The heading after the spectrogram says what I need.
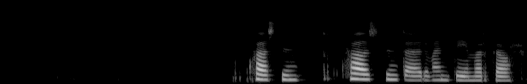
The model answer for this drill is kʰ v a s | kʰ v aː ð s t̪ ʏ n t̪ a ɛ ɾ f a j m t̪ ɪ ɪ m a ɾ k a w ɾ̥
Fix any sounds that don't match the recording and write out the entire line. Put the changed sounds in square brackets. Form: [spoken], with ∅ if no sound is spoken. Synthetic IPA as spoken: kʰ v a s | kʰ v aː ð s t̪ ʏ n t̪ a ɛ ɾ [v] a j [n] t̪ ɪ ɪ m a ɾ k a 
